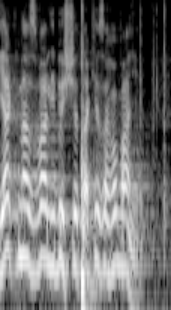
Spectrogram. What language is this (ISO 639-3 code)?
pol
